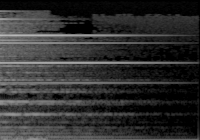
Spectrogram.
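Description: A bell-like ding ringing out: several clear tones dying away smoothly and fading to nothing about one and a half seconds in.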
